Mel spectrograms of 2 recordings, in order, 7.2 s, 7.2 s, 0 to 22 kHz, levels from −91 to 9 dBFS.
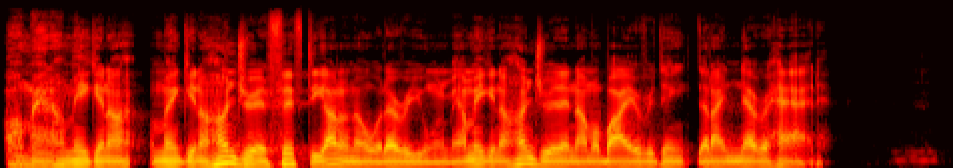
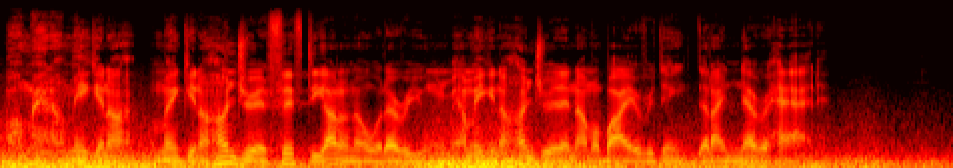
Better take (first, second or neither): first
